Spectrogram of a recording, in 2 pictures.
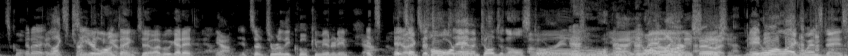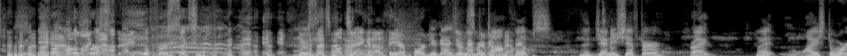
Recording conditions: busy venue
